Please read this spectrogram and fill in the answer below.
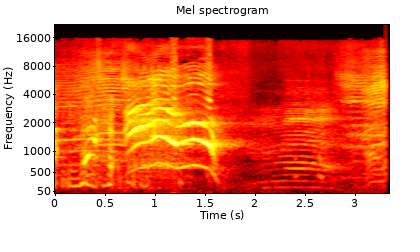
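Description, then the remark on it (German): A small boy, carried on his mother's back among a group of ewes with their lambs, imitates a sheep with a single drawn-out, wavering bleat, fairly loud, then a quieter stretch of soft background noise and a faint breathy sound. “Hm, er macht auch schon Schafgeräusche.”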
